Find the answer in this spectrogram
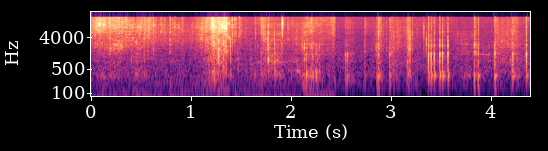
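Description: Rustling and crackling of leaves and twigs in undergrowth, with scattered small clicks and a louder burst of rustle near the end.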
